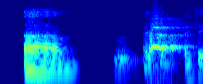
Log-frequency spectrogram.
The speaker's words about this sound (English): Sorry, my dog's barking there.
